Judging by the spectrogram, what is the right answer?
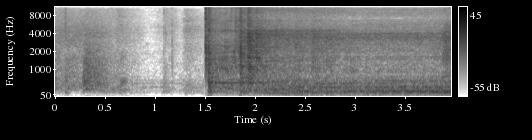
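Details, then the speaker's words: Triumph GT6 restart after the non-working one of its two carburetors had its float bowl and jet cleaned and the needle adjusted: near silence, then the engine catches at once and settles into a steady, even run with no stumbling; healthy start. "sounds better already [Music] oh yeah there it is that's it NE oh yeah that's what it's supposed to sound like oh yeah that's my car"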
